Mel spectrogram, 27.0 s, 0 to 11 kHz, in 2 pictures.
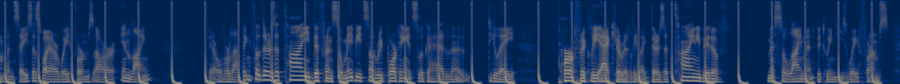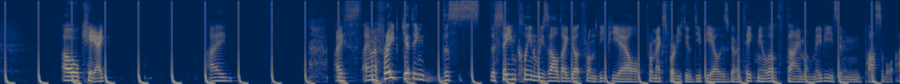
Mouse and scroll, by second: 15.2 click, 15.8 click, 16.9 click.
